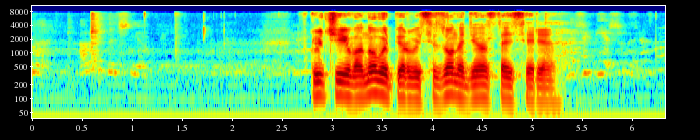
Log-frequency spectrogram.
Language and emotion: Russian, neutral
